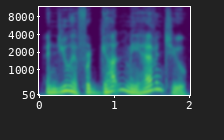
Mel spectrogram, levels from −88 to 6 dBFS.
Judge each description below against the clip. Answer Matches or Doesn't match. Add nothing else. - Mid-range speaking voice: Matches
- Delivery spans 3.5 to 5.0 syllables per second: Doesn't match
